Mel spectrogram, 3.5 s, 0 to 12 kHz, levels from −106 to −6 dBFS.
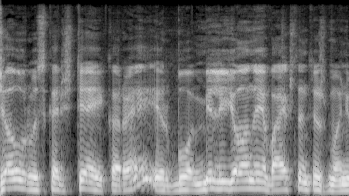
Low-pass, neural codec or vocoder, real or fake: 10.8 kHz; vocoder, 24 kHz, 100 mel bands, Vocos; fake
